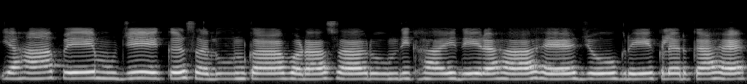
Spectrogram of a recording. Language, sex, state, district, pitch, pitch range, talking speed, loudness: Hindi, female, Punjab, Fazilka, 260 Hz, 255-270 Hz, 150 wpm, -13 LUFS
